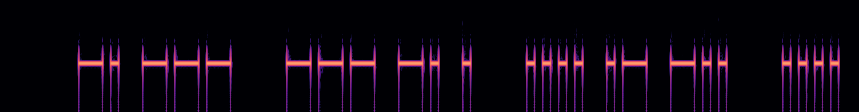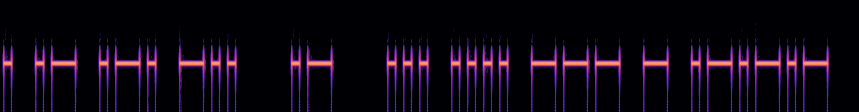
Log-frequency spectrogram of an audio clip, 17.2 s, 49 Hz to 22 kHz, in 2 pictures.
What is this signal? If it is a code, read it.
Morse code, heard as a keyed tone, about 15 wpm, 700 Hz. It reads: NO ONE HAD HEARD A SHOT.
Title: Sentences from Top 1100 Words 15wpm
